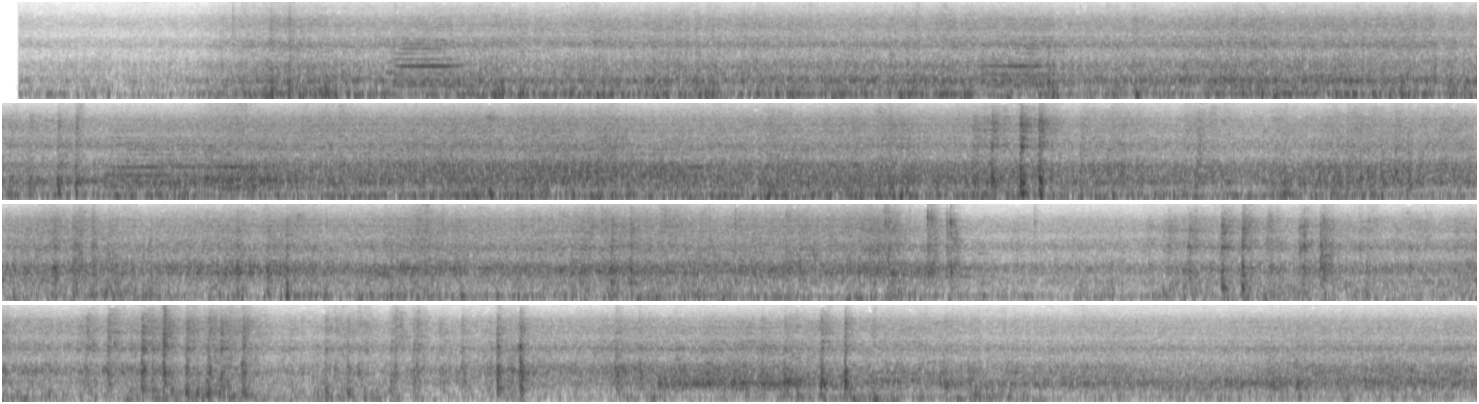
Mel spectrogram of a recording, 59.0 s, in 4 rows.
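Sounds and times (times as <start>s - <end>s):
train wheels rumbling on rails: 0.2s - 59.0s
train horn blasts: 3.8s - 4.9s, 9.7s - 10.8s, 15.7s - 17.7s, 21.4s - 22.0s, 38.6s - 39.6s.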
